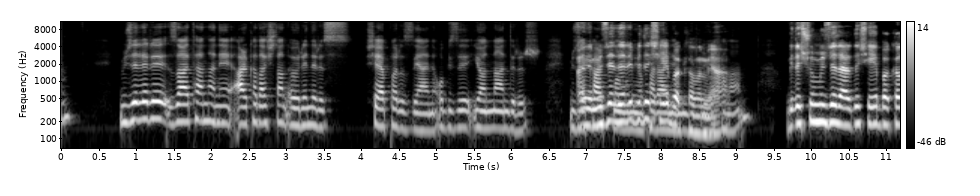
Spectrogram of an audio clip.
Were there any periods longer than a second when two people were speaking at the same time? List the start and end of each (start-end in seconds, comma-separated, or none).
6.9-8.9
